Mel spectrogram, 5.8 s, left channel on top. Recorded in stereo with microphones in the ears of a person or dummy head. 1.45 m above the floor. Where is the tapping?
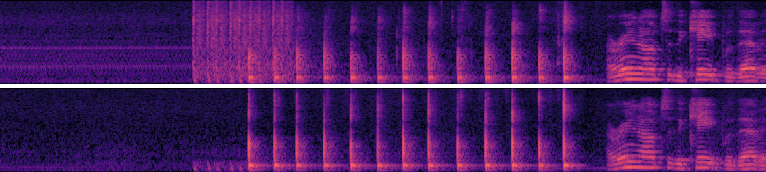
75° right (ahead or behind), 0.7 m.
